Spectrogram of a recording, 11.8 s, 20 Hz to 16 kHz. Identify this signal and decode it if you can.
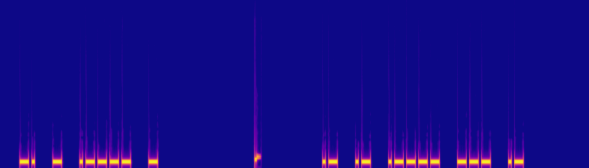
Morse code, heard as a keyed tone, about 20 wpm, spaced as for 15 wpm, 700 Hz. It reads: NT1T AA1OA
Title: 042 Lesson 8g - Number 1 - Call Signs 20wpm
